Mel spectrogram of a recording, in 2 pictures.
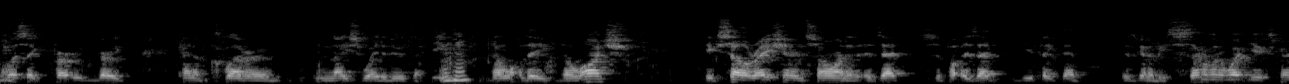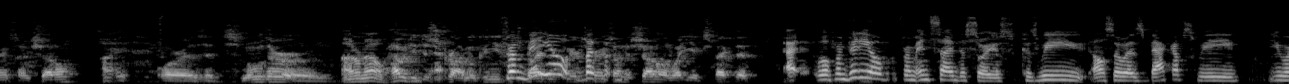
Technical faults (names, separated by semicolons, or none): noise suppressor applied to music or sounds; sound cut by the noise suppressor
